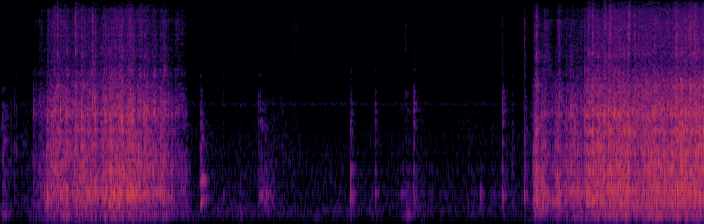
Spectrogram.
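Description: Sewing machine stitching a shirt hem, two loud bursts of rapid mechanical whirring separated by a pause filled with soft clicks and ticks of the fabric being handled.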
